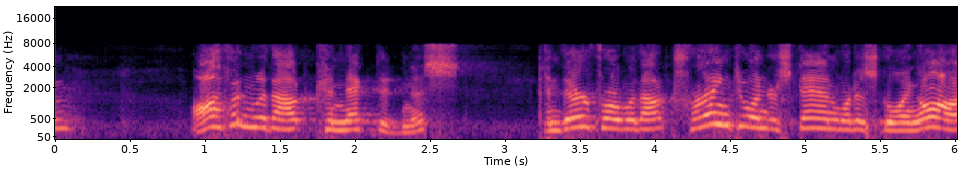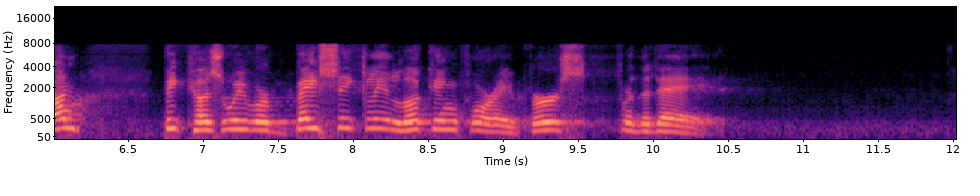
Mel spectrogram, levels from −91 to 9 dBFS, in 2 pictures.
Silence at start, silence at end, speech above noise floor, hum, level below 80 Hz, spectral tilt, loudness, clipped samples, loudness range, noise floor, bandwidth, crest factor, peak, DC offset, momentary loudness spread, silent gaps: 0 s; 1.6 s; 40 dB; none; -54 dBFS; -5 dB/octave; -16 LUFS; under 0.1%; 6 LU; -55 dBFS; 8 kHz; 16 dB; 0 dBFS; under 0.1%; 11 LU; none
